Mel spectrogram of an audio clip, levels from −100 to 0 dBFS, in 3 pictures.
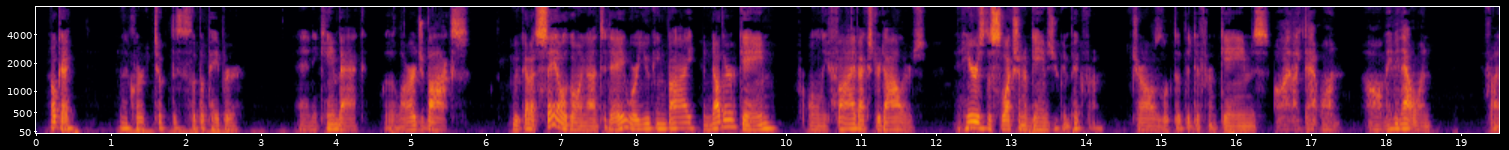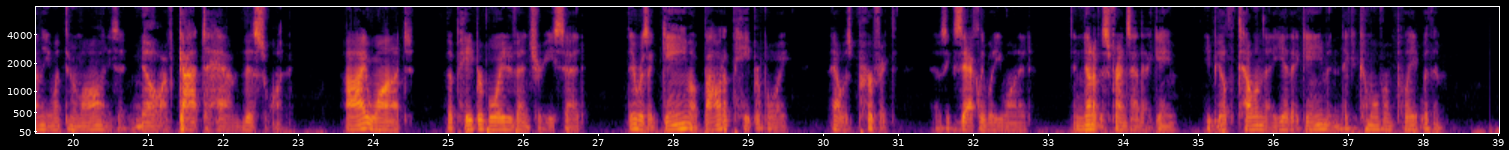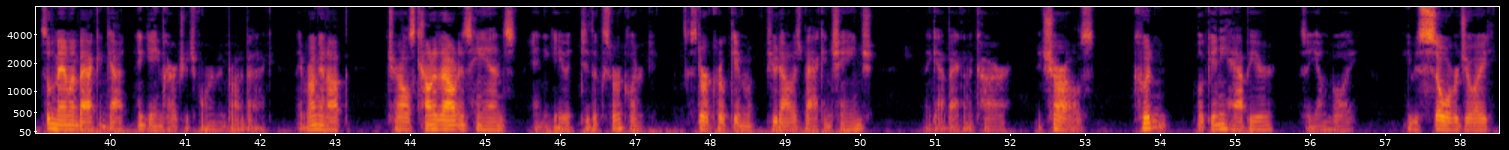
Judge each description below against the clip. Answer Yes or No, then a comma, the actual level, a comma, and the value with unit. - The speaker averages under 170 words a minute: No, average, 200 wpm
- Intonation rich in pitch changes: Yes, wide, 8.5 semitones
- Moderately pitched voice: No, very low, 90 Hz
